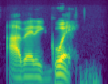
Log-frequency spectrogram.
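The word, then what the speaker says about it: averigüé: So to keep the gua sound, you have to write it like this, averigüe. Now it is pronounced averigüe. Averiguar, averigüe. That makes it go gua.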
